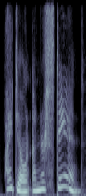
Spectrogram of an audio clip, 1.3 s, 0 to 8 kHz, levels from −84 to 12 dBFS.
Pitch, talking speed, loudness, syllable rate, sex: 295 Hz, 140 wpm, -16 LUFS, 4.6 syllables/s, female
